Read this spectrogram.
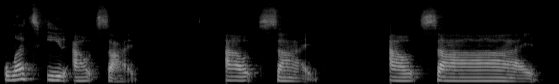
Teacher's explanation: do you hear how my voice falls on that final sound in the word outside · Your voice is only going to fall on the final sound in the final word within the sentence.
